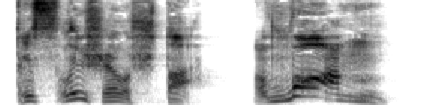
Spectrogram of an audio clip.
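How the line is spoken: Startlingly loud bark. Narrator (Russian): гаркнул дядя Вернон так, что даже тетя Петунья и Дадли подскочили

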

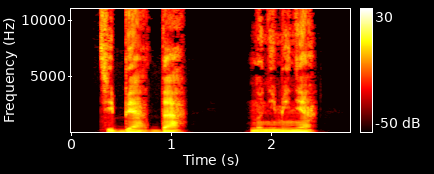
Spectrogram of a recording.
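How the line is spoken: Sad reply. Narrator (Russian): грустно ответил ему Сен-Люк

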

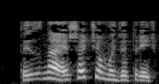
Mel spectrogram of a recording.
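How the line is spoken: Growl. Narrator (Russian): прорычала я

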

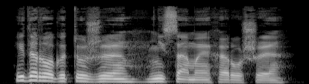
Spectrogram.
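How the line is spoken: Jolted exhaled words. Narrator (Russian): выдохнула Виктория, в очередной раз подпрыгивая на сиденье

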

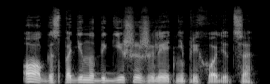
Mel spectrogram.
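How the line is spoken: Quick addition. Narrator (Russian): добавила она быстро

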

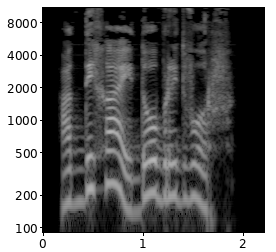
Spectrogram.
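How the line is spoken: Calm, soothing. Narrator (Russian): теперь уже спокойным, умиротворяющим тоном сказал он

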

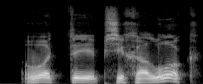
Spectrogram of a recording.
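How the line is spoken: Fatherly reproachful grumble. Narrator (Russian): проворчал он по-отечески укоризненно

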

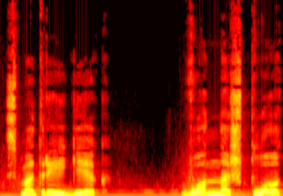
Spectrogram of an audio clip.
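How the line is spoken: Exclaimed. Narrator (Russian): воскликнул Джим

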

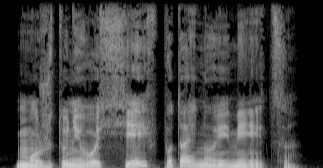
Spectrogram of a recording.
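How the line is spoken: Suspicious mutter. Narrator (Russian): Пробормотал он с подозрением

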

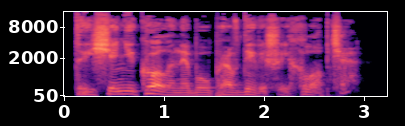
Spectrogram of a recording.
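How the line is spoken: Whispered. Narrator (Ukrainian): Прошепотів хтось за Дамблдором

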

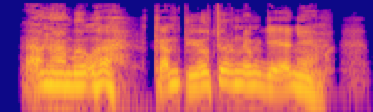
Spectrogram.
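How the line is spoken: Hoarse rasp. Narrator (Russian): прохрипел Миртон

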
